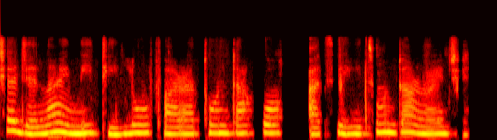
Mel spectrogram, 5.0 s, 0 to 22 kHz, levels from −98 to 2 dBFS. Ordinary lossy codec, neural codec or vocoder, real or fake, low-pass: none; none; real; 7.2 kHz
